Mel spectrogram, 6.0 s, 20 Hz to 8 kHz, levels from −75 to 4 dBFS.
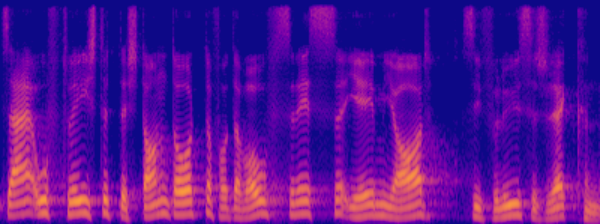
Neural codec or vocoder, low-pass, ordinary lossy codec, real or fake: codec, 24 kHz, 0.5 kbps, DualCodec; 7.2 kHz; none; fake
